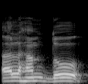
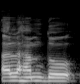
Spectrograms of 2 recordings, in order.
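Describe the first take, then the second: First: The word ends in an 'o' vowel. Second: The word ends in an 'o' vowel.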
